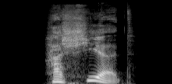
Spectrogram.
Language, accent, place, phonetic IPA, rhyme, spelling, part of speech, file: German, Germany, Berlin, [haˈʃiːɐ̯t], -iːɐ̯t, haschiert, verb, De-haschiert.ogg
- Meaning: 1. past participle of haschieren 2. inflection of haschieren: third-person singular present 3. inflection of haschieren: second-person plural present 4. inflection of haschieren: plural imperative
